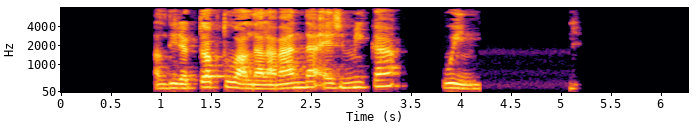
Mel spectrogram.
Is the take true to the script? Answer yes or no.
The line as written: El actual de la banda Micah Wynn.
no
